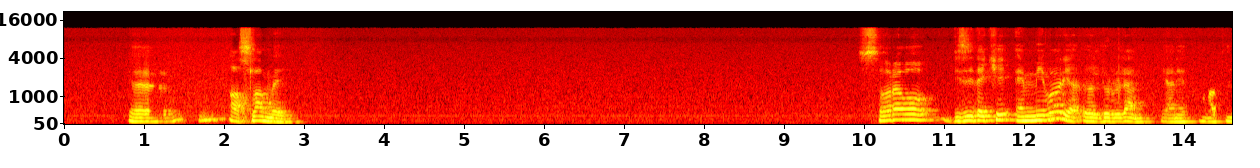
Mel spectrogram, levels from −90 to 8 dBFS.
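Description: Gain pumping runs through the whole speech clip. Loud and soft parts end up closer in level, and the sound is squashed. The swing is around 10 dB. The likely cause is input gain set too high, with a fast limiter clamping every loud sound. The room noise sits about 31 dB below the speech.

From 12.86 to 13.98 s come CD scratch ticks. Eight ticks land at a steady rate of about seven per second. The longest lasts about 1.5 ms. They point to a damaged disc area returning once per turn, beyond what error correction could repair.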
